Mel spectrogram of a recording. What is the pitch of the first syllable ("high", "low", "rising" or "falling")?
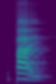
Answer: falling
